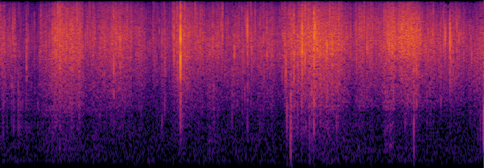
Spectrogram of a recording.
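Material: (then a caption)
Plastic. A large roll of plastic bubble wrap with a green label is held in both hands while fingertips press and rub its surface. Soft, bright crinkling and rustling continue throughout, with a few sharper crackles standing out.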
